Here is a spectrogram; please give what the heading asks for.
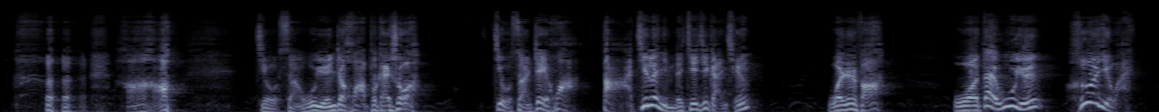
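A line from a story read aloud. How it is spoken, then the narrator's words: Jovial, laughing. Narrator (Chinese): 关山林笑呵呵地说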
